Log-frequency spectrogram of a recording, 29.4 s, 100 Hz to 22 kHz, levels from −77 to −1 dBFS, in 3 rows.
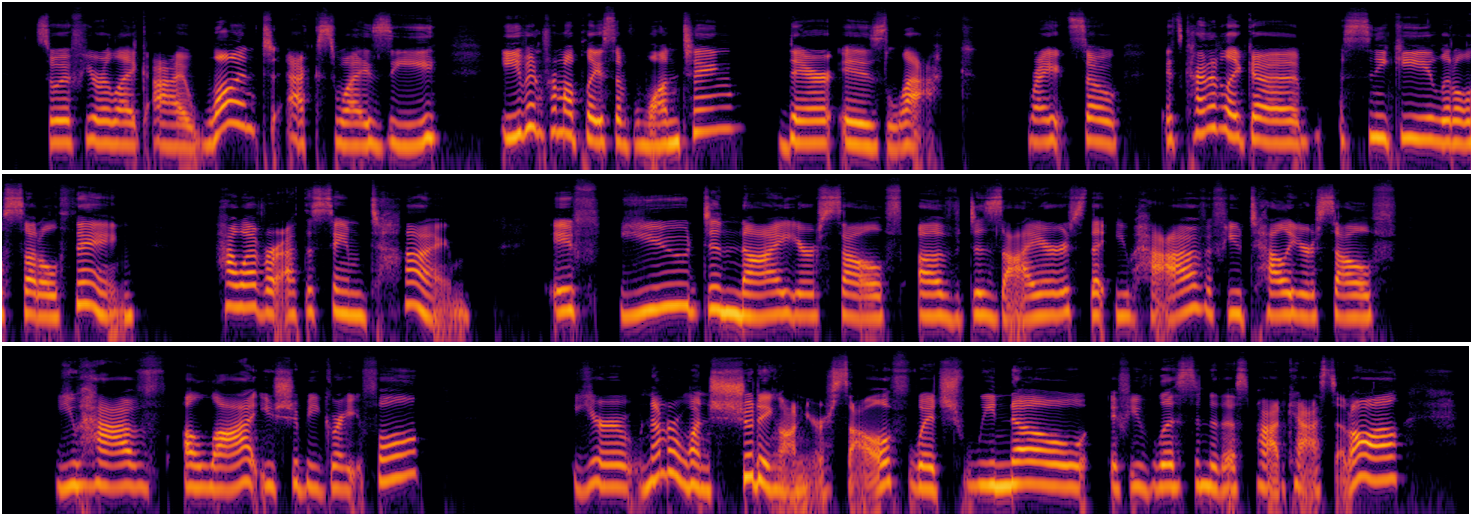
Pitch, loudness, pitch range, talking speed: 250 Hz, -20 LUFS, 235-280 Hz, 145 wpm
